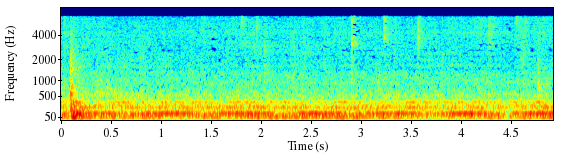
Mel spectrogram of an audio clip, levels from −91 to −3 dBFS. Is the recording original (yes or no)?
yes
